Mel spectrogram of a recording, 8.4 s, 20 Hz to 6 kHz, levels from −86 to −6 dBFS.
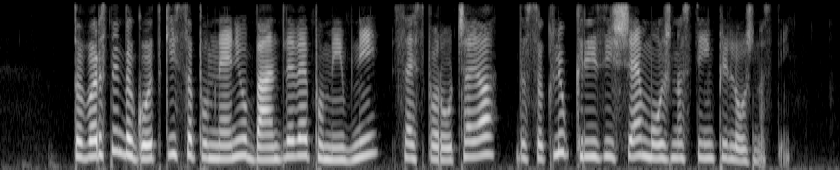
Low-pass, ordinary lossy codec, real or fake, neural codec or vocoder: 5.4 kHz; none; real; none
